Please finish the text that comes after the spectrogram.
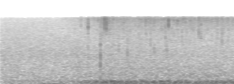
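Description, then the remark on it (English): Heavy cold rain pours down in a steady, dense hiss on a dark, stormy night at sea, with a few sharper drop ticks scattered through it and a low rumbling undertone beneath. No voices are heard. “Hundred-foot waves crashed and cold rain poured.”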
